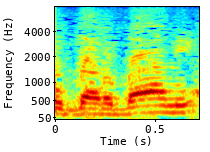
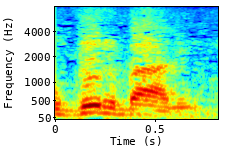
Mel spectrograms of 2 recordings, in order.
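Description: First: ضربان with an "a" after the first consonant, darbani; fatha on the dad. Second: ضربان with an "i" after the first consonant, dirbani; kasra on the dad. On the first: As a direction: say ضربان as DAR-bani, opening vowel a. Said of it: "الفتح، ال-، الأكثر في الاستعمال". (ضربان بفتح الضاد) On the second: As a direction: say ضربان as DIR-bani, opening vowel i. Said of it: "بكسر الضاد". (ضربان بكسر الضاد) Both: Shown as a demonstration.

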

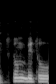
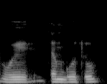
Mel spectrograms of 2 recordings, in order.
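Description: First: تنبت as "tunbitu", u on ta, i on ba; form from anbata. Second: وتنبت as "wa tanbutu", a on ta, u on ba; form from nabata. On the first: Teacher deriving it from the augmented verb, تنبت said "tunbitu". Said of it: "من أنبت". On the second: Teacher deriving it from the simple verb, وتنبت said "wa tanbutu". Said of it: "من نبت". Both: Shown as a demonstration.

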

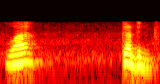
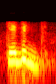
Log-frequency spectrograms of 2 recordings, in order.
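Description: First: وكبد said "wa... kabd", a after the k; slow, no vowel after b in وكبد; kabd form. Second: كبد said "kibd", i after the k; one syllable, no vowel after b in كبد; kibd form. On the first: Teacher shows other variant to class, pronounced kabd. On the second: Teacher shows allowed variant to class, pronounced kibd. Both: Shown as a demonstration. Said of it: "فيجوز أن نقول".

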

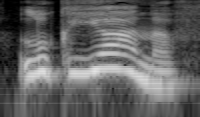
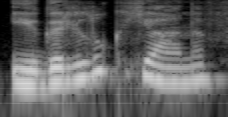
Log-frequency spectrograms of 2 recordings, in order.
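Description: First: «Лукьянов» higher and stronger, falling at the end; repeating the name. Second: Said in the usual way. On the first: A narrator's reading. Caller repeating «Лукьянов» to Ksyu, raised and emphatic. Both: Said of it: "повторил собеседник".

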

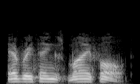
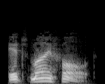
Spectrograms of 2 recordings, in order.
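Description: First: Angry, leaning on "Everything's" and falling; stress on everything's. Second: Angry, leaning on "my" in "It's my fault"; stress on my. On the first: Tanis blames himself for all, stressing "Everything's". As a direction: push hard on "Everything's", higher pitch. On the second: Tanis blames himself, hitting "my" angrily. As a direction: punch "my", falling at the end. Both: A narrator's reading. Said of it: "Tanis glared at them angrily".

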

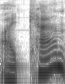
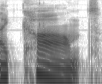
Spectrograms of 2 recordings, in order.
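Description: First: "can" with a short flat A; short British can. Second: "can't" with the long open A of "car"; British can't. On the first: Teacher models British "can" against "can't" for students. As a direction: keep "can" short and flat, then contrast. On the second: Teacher models British "can't" against "can" for students. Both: Shown as a demonstration. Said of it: "yo recomiendo la forma británica".

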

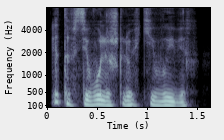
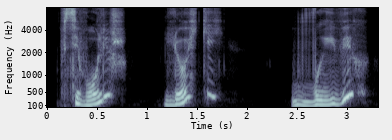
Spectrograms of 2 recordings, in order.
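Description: First: Said in the usual way. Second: "Всего лишь? Лёгкий? Вывих?" each a separate sharply rising question; incredulous echo. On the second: A narrator's reading. Injured heroine throws back "Всего лишь? Лёгкий? Вывих?" as rising incredulous questions. Heroine echoes his diagnosis in disbelief.

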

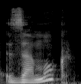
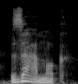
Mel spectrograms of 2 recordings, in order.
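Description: First: "замок" stressed on "мок"; second-syllable stress. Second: "замок" stressed on "за"; first-syllable stress. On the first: Teacher naming the lock, "замок" stressed on "мок". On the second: Teacher naming the castle, "замок" stressed on "за". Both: Shown as a demonstration. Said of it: "наголос впливає на значення слова".

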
